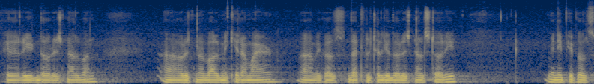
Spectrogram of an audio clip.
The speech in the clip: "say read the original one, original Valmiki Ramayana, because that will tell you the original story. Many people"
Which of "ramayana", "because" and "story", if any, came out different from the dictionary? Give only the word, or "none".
ramayana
